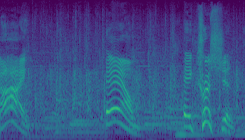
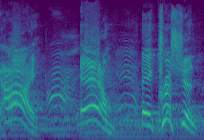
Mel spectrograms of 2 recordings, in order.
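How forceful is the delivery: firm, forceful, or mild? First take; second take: mild; forceful. First: It is said in a plain, mild voice. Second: It is said loudly, with the most force. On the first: "Say that with me" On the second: "Now let the devil know it"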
